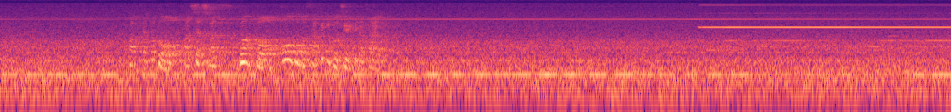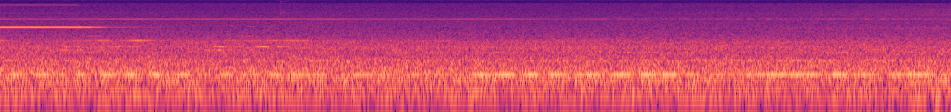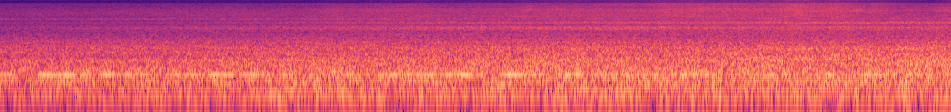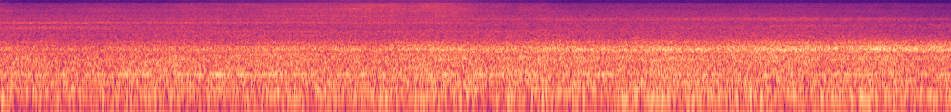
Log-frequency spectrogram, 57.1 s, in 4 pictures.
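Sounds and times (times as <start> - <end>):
low hum: 10.3 - 22.8
train accelerating: 11.6 - 20.1.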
